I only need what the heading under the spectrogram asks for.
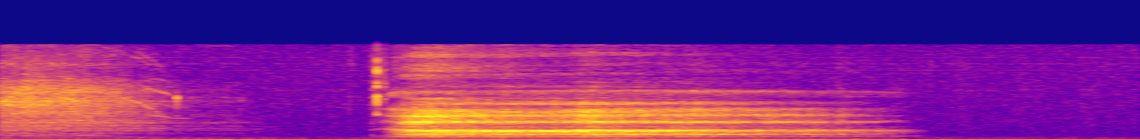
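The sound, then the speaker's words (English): A single deep breath: a soft, airy inhale followed by a longer, louder breathy exhale that gradually fades, with a low steady hum underneath. “nice deep breath”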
